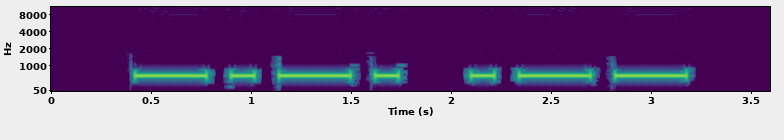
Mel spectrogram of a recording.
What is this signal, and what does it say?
Morse code, heard as a keyed tone, about 10 wpm, 610 Hz. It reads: CW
